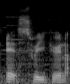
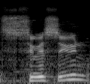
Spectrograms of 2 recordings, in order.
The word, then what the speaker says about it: Suicune: For me, Suicune, and if you pronounce it differently, I did too. Apparently it's Suicune. I said Suicune, I think.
